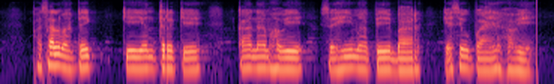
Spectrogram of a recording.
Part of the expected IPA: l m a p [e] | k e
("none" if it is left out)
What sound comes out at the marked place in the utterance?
e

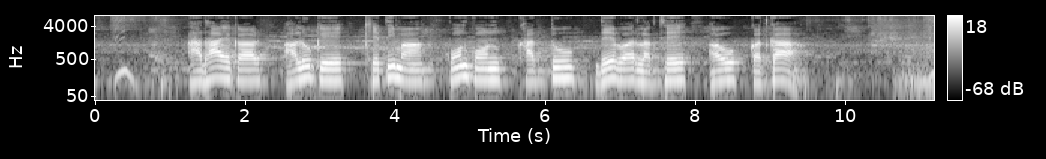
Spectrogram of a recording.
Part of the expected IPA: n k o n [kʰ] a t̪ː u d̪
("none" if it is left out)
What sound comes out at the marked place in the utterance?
kʰ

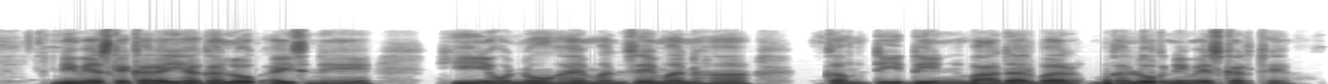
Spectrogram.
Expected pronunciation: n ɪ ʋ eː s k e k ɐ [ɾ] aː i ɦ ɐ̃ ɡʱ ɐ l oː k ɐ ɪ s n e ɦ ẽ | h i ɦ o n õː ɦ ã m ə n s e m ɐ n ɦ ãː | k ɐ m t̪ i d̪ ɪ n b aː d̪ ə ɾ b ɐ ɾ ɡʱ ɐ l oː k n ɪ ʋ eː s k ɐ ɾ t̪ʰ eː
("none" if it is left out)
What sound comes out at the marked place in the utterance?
ɾ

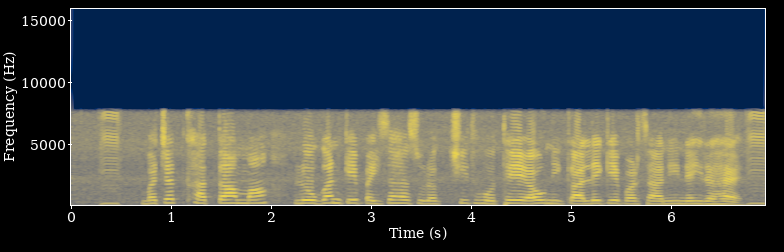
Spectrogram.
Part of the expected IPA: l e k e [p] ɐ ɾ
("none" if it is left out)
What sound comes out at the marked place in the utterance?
p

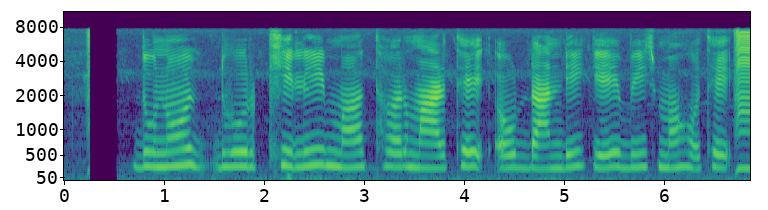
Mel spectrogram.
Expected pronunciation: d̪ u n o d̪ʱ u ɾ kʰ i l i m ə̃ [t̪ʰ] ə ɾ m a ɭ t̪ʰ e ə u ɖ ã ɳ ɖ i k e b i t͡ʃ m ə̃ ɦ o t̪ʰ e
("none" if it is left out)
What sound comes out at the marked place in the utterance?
t̪ʰ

